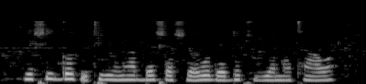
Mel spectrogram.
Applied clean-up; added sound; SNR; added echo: classical method Wiener filter.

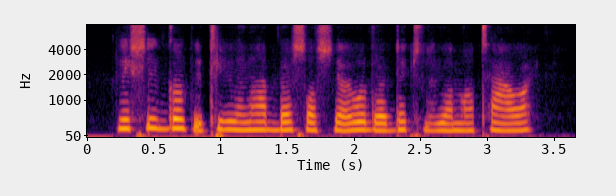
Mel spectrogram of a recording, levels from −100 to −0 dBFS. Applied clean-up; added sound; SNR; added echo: neural mask model DeepFilterNet 3.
